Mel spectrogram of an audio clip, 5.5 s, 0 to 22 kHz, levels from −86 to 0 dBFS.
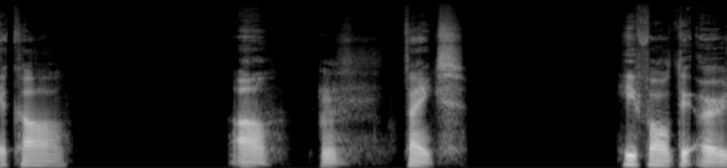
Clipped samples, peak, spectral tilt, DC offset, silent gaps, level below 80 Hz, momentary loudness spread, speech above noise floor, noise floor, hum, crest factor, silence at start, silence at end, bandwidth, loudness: under 0.1%; -4 dBFS; -5.5 dB/octave; under 0.1%; none; -52 dBFS; 16 LU; 64 dB; -86 dBFS; none; 22 dB; 0 s; 0 s; 18.5 kHz; -23 LUFS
